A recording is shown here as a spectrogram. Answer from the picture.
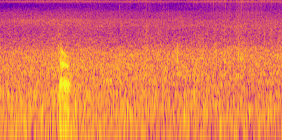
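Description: Waterfall rushing steadily: the constant roar of water pouring over rock close by.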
